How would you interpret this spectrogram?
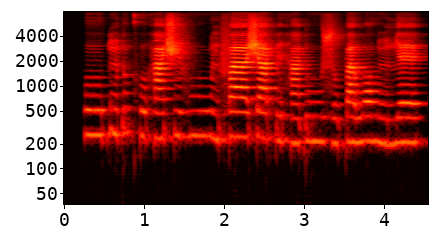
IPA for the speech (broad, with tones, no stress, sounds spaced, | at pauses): oː˨ ɓ ũ˨ ɗ ʊ˦ kʰ o˨ h ã˨˦ ʃ ɪ˦ v uː˦ w ĩ˨ f aː˦ ʃ a˦ k͡p ɪ˨ h ã˨ ɗ uː˨ z ʊ˨ p a˦ w ɔ˦ ɣ ũ˨ ɲ ɛ˦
